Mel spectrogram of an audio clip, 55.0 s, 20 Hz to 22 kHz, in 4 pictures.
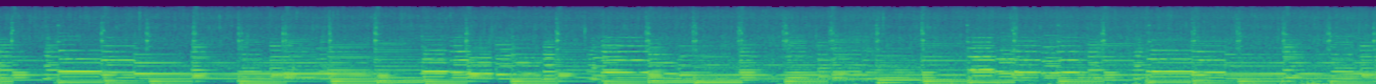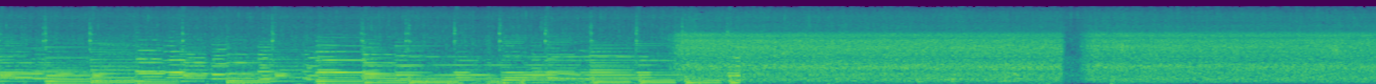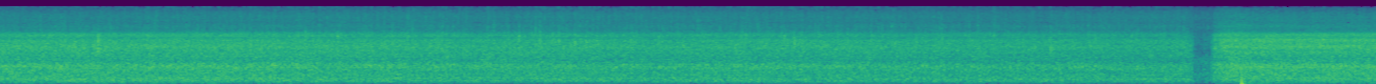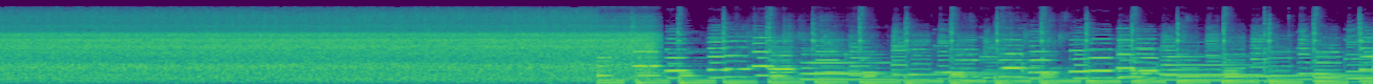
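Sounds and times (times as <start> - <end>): heavy rain pouring: 0.0 - 55.0.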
